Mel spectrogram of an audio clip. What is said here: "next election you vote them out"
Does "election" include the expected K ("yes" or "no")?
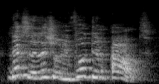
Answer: no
